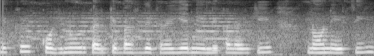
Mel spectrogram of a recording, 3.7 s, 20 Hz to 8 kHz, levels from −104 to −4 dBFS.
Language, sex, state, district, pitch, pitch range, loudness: Hindi, female, Bihar, Purnia, 225 Hz, 220-235 Hz, -16 LUFS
